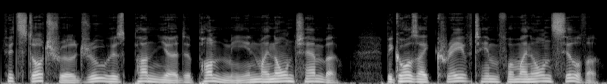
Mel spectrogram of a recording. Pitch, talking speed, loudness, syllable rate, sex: 120 Hz, 180 wpm, -16 LUFS, 5.4 syllables/s, male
